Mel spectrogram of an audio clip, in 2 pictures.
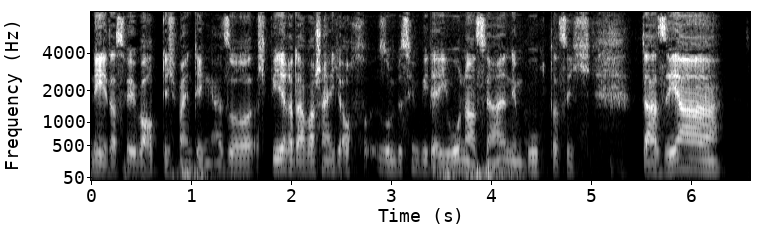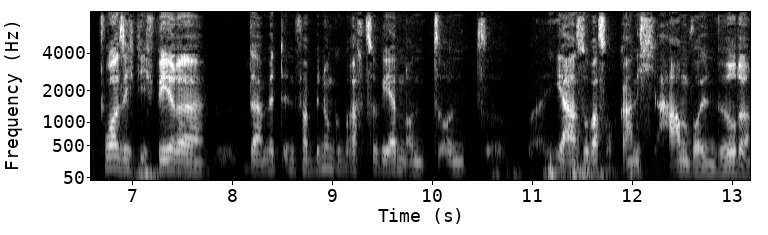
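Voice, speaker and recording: Speaking with a slight Berlin accent, a man keeps a moderate pace, a medium pitch and ordinary pitch variation. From Berlin (Spandau). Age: 40s. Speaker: author. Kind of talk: casual interview.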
